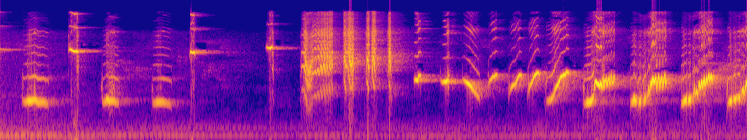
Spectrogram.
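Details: White-rumped shama lure recording intended to make shamas reply and sing: spaced, thin, high whistles with a faint low hum, a dense noisy burst, then a fast series of harsh upward-sweeping notes.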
